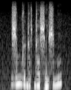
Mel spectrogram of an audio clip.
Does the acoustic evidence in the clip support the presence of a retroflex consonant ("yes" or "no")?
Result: yes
